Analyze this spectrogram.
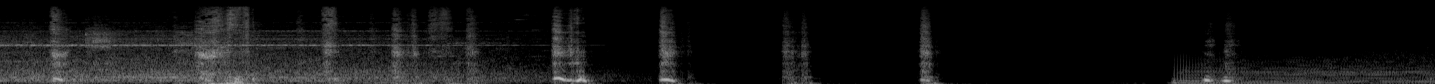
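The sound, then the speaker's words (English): A subway train's steady rumble runs through the first stretch, with thin, high wheel-squeal tones. It then breaks into a few short, loud bursts separated by silence before the rumble returns at the end. “We're in the subway.”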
